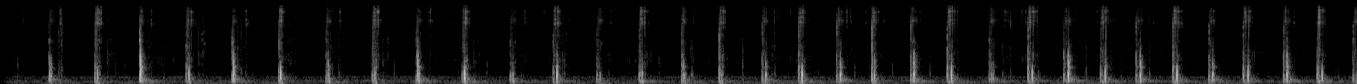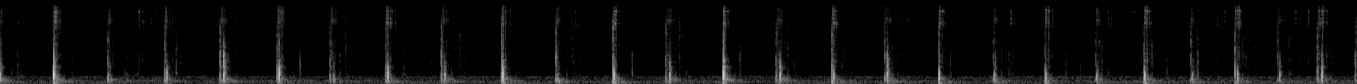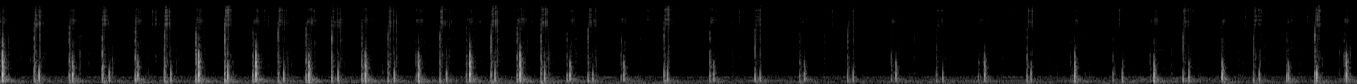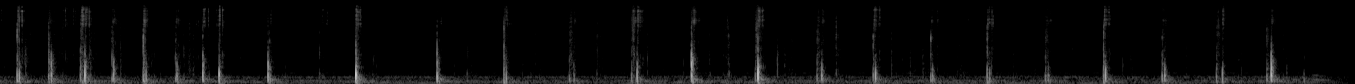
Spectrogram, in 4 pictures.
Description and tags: Nome da fonte sonora: andando de bota .
Efeito sonoro gravado nos estúdios de áudio da Universidade Anhembi Morumbi para a disciplina "Captação e Edição de áudio" do cruso de Rádio, Televisão e internet pelos estudantes:Cecília Costa Danielle Badeca Geovana Roman Tarcisio Clementino Victor Augusto.
Trabalho orientado pelo Prof. Felipe Merker Castellani.
bota, rtv, passos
